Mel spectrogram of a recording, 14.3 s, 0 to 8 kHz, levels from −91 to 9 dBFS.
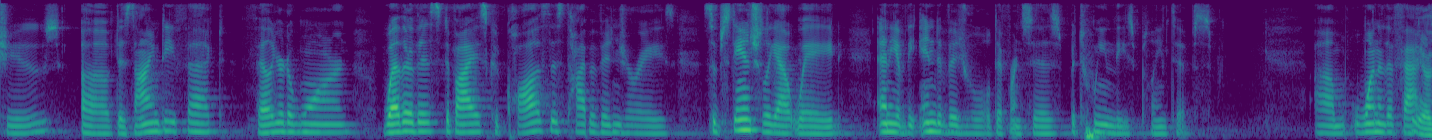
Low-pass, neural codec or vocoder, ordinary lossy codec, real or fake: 7.2 kHz; none; AAC, 48 kbps; real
